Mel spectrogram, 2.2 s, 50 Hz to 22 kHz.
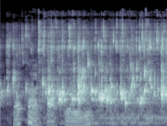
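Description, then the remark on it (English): Water pours and splashes steadily in a flooded basement on a 62-degree December day, a continuous rushing hiss with a sump pump and a dehumidifier running, while a voice briefly murmurs near the start. “You can hear like the dehue and the fucking other pump, sump pump running in the background.”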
